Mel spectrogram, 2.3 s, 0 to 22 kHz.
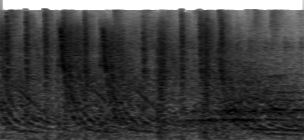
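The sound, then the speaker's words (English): Dense, loud gunfire from four military-grade automatic rifles firing reinforced rounds, along with a lasgun and an assault pistol, forms a continuous rattling barrage of overlapping shots with no voices. “We opened fire. Four military-grade auto rifles, firing reinforced rounds with 50% more grain in them than standard.”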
